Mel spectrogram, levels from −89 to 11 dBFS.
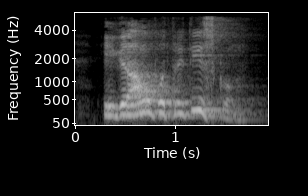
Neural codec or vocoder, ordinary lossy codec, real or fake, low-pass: none; MP3, 32 kbps; real; 5.4 kHz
